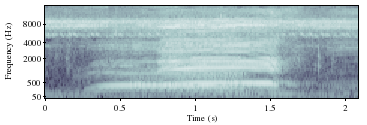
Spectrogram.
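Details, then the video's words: Tame cattle in a herd heading to green fields on a sunny day give a single drawn-out moo lasting about a second, steady then falling at the end, with faint insect hiss behind. "Funny Cow Sounds"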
